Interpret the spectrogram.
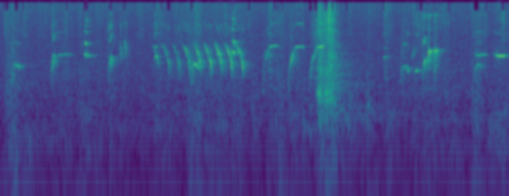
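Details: Yorkshire canary, also called king size canary, singing a varied song of short high chirps and sliding notes, then a run of quick rising notes repeated in a rolling series, ending with a harsher burst and scattered whistles.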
